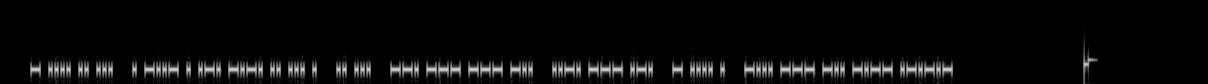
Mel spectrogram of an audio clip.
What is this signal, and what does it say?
Morse code, heard as a keyed tone, about 40 wpm, 700 Hz. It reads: THIS EXERCISE IS GOOD FOR THE BODY.
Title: Sentences from Top 1000 Words - Review Part 4 - 40wpm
